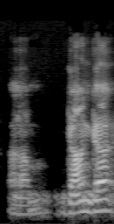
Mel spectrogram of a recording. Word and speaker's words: Ganga: right on the river ganges ganga is how they pronounce the name of the river there the the excuse me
